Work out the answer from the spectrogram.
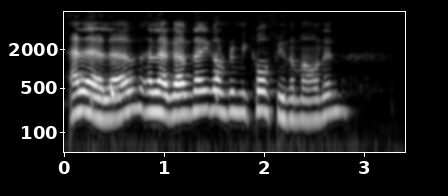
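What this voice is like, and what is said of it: Put-on posh English accent. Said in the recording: “I don't know what this accent is ... She's not like a distinctly English accent. It's like posh English. Posh.”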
